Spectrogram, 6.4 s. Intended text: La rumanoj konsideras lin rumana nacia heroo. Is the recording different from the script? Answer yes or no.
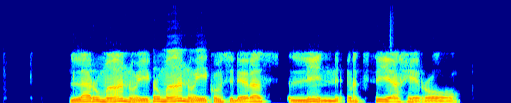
yes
